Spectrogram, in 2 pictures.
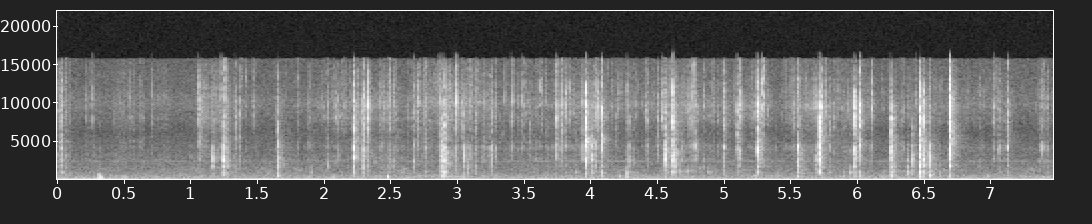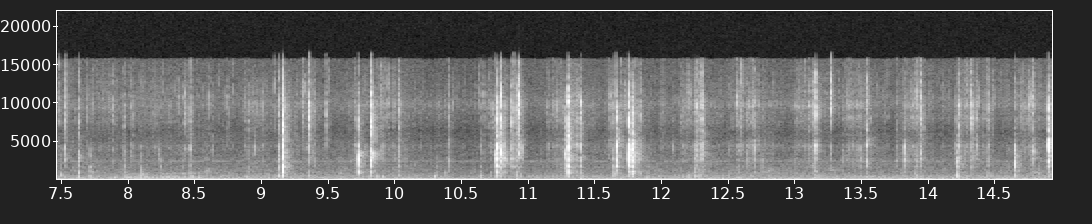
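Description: A small flat paper tea bag sachet is held in both hands and crinkled and squeezed with the fingertips and long nails. Many quiet, bright, dry crackles and crinkles snap out in quick irregular bursts. A steady low hum runs underneath.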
